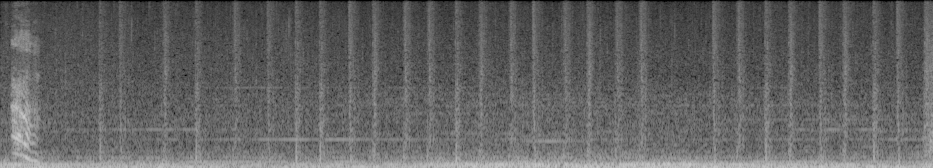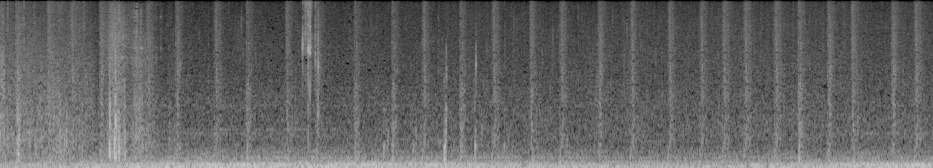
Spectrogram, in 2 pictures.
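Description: Quick footsteps crunch over dry ground.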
